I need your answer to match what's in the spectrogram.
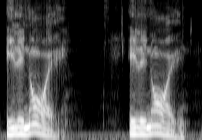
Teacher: Nhấn mạnh vần cuối.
